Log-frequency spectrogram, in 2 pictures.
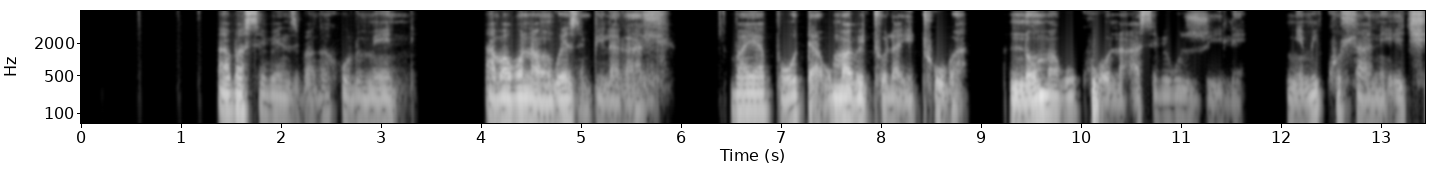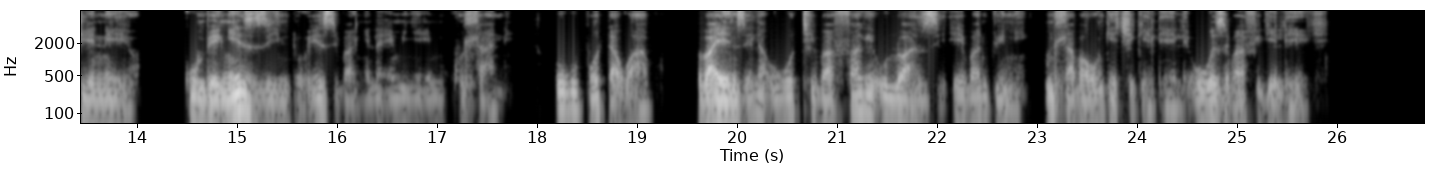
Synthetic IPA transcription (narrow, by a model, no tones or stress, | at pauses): aβasɛβend͡zʱiβaɣaxulumeni | aβaβɔnauɣwɛzempʼilaɣaːɬɛ̥ | βajab̥ʱɔd̥ʱa̰ʔumaβɛtʰɔlaitʰuβa̰ | nɔmaɣukʰɔna̰ʔa̰sɛβeɣuzwilɛ | ŋemikʰuɬanɛ̰ʔet͡ʃʼijɛnɛjɔ | ɣumbʱɛŋezintʼɔ̰ʔeziβaŋɛlaemiɲɛemikʰuɬanɛ | uɣub̥ʱɔd̥ʱa̰ɣwa̰βɔ | βajɛnd͡zʱɛlaʔuɣutʰiβafaɣɛʔulwaziɛβantʼwini | um̩ɬaβawɔŋkʼed̥ʒ̥ʱiɣɛlɛlɛuɣwɛzɛβaviɣɛlɛ̰ːɣɛ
